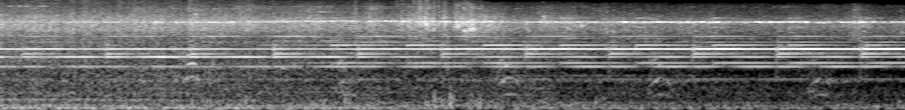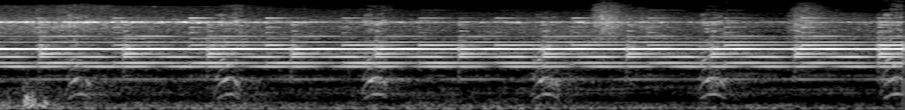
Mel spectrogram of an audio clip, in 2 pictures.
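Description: Passenger train rolling away down the track just after passing: its low rumble fades over the first few seconds, while a steady high ringing of several tones holds on.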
